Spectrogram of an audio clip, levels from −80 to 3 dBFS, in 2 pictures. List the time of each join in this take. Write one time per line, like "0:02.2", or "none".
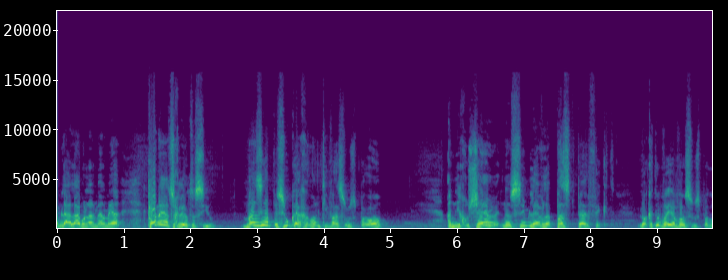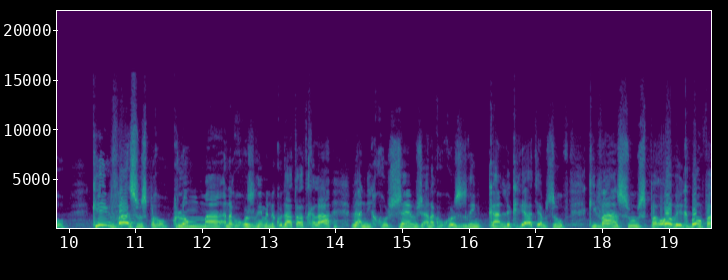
none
